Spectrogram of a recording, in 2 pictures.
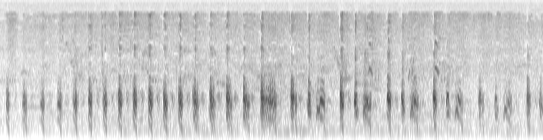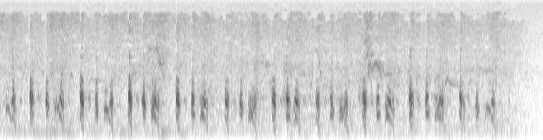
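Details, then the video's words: Chukar partridge, the Afghani hunter chakor, calling in a long, steady series of repeated, throaty chuck notes, roughly two to three per second, for about ten seconds before stopping abruptly. "Afghani chakor voice | Hunter Afghani chakor sound | chakor ki awaz | chakor bird sound"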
